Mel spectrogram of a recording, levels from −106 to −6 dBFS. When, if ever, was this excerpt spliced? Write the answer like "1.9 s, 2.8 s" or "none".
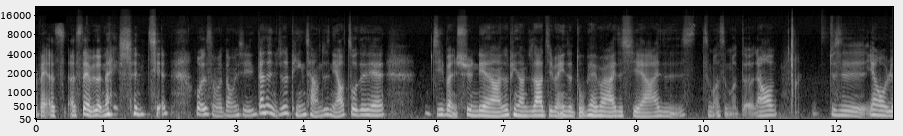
none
